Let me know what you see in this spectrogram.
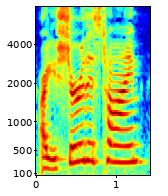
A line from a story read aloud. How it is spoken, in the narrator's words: Andrea asks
